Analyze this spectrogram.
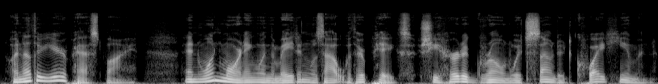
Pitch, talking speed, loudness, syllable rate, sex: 105 Hz, 210 wpm, -18 LUFS, 5.5 syllables/s, male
